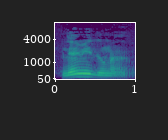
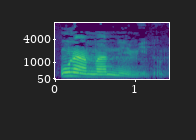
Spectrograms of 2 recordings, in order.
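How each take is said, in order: First: Soft repeat. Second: Louder and quick, firm; emphatic admission. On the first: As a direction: drop much softer, trailing off. Repeats admission softly. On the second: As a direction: declare it fast and loud. Preacher admits not knowing. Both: Real, not acted.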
